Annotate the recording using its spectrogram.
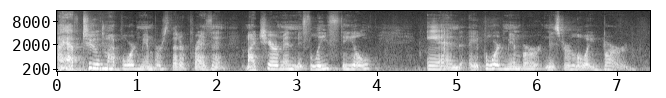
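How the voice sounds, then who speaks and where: A woman talks at a moderate pace. Noticeable background noise sits behind her. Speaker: county chief appraiser. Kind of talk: public meeting presentation. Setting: county board meeting.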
